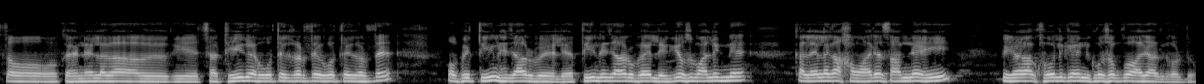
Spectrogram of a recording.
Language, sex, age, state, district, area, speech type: Hindi, male, 60+, Uttar Pradesh, Lucknow, rural, spontaneous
